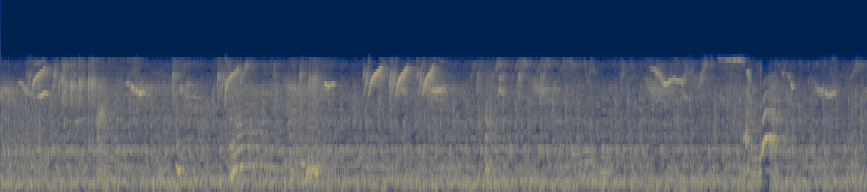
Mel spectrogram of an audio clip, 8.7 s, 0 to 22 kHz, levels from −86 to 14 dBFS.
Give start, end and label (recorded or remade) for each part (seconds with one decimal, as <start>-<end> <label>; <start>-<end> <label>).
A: 0.0-0.9 recorded; 0.9-1.4 remade; 1.4-8.7 recorded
